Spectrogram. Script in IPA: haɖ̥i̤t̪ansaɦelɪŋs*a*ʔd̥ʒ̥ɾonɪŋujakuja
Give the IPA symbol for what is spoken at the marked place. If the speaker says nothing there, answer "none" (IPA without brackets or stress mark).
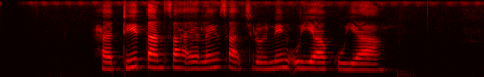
a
